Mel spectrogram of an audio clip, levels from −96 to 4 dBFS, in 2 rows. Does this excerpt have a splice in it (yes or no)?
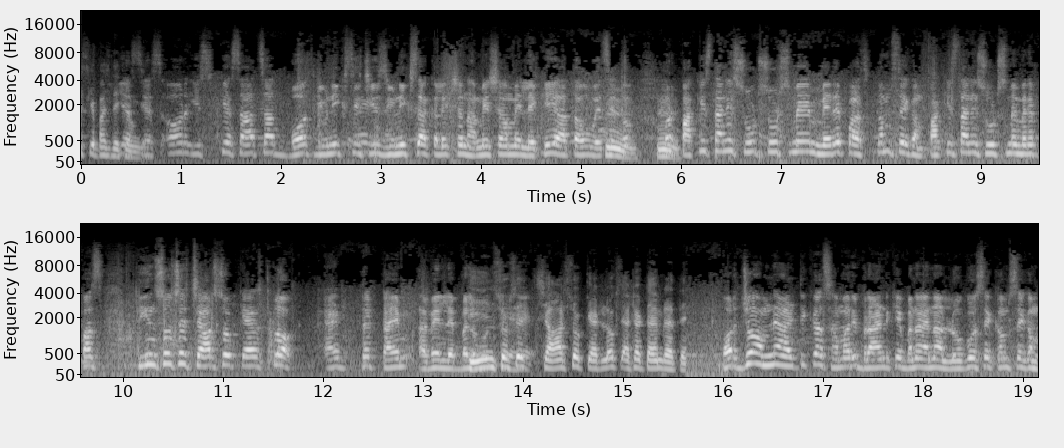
yes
